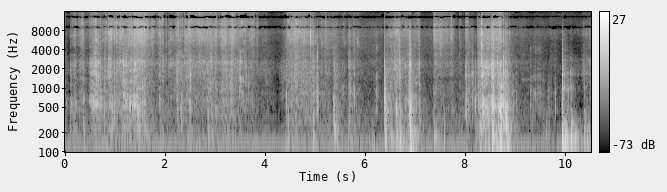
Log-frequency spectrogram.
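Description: Honeycomb kraft paper packing and a cardboard box rustling and crinkling as they are handled, with several louder bumps in the second half.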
